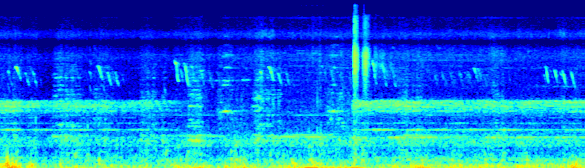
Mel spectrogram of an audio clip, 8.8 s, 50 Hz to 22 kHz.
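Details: Lexus CT 200h: clusters of short, high-pitched squeaks over a low rumble; owner wonders whether a ball joint or control arm bushings are the cause, not confirmed; suspension squeak.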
